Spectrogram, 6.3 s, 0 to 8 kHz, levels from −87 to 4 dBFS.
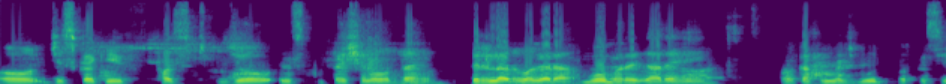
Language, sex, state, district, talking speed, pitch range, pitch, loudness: Hindi, male, Uttar Pradesh, Jyotiba Phule Nagar, 190 wpm, 120-130 Hz, 125 Hz, -18 LUFS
